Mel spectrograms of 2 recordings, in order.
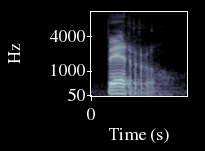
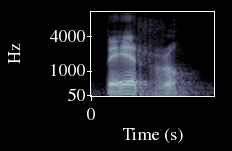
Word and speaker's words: perro: Perro, dog, double R, rolling the R. Perro.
